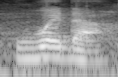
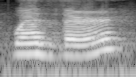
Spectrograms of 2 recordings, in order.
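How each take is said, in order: First: Weather said "weda", d for th, no r; Jamaican pronunciation. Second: Said in the usual way. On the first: Shown as a demonstration. YouTuber contrasting the Jamaican "weda".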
